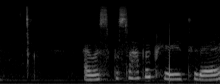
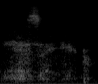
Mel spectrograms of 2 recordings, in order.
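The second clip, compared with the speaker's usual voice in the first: whispering; 16 dB quieter, faster than usual. Real, not acted. Excited whispered insistence.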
